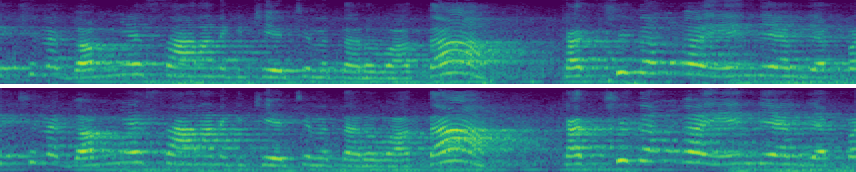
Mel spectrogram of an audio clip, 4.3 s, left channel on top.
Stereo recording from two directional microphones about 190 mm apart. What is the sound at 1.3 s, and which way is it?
A woman's voice, 30° left (ahead or behind).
